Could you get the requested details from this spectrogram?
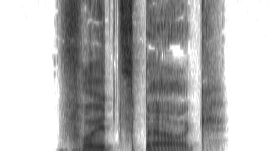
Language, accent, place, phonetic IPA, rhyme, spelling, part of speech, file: German, Germany, Berlin, [ˈfɔɪ̯t͡sbɛʁk], -ɔɪ̯t͡sbɛʁk, Voitsberg, proper noun, De-Voitsberg.ogg
- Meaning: a municipality of Styria, Austria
